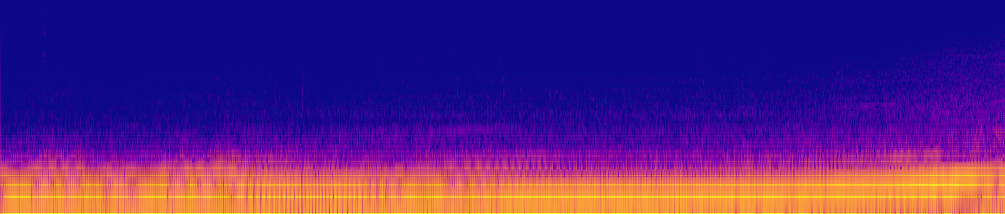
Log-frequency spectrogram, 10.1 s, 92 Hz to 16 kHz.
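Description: Nissan Skyline R32 GT-R's RB26 straight-six heard from inside the cabin while driving. The engine note dips about two to three seconds in, then climbs slowly and steadily as the car pulls.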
